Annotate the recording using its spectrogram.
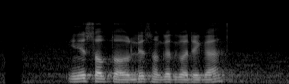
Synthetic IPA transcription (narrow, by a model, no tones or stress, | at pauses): inesʌbd̪ʌɦʌɾulesʌɡet̪ɡʌɾeka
